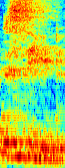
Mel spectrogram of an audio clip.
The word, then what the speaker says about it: receipt: So P is silent before N, as in pneumonia, it's silent before S as in psychology, and it's silent before T as in receipt.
